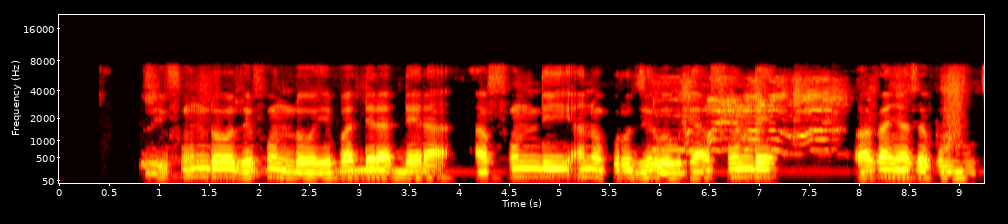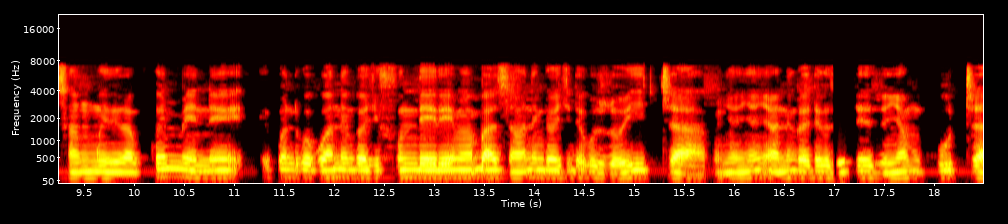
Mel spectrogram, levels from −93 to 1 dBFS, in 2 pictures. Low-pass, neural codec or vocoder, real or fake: 7.2 kHz; none; real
